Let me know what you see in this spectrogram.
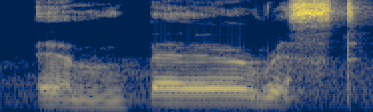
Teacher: la ED en este caso termina con sonido T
